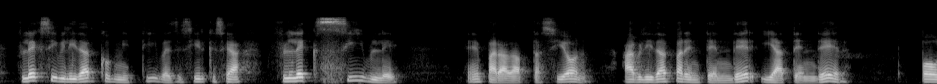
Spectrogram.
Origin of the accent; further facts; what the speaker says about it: Ecuador; Yo tuve la oportunidad hace algunos años, en mi país de Ecuador, ser contratado para dictar a nivel nacional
